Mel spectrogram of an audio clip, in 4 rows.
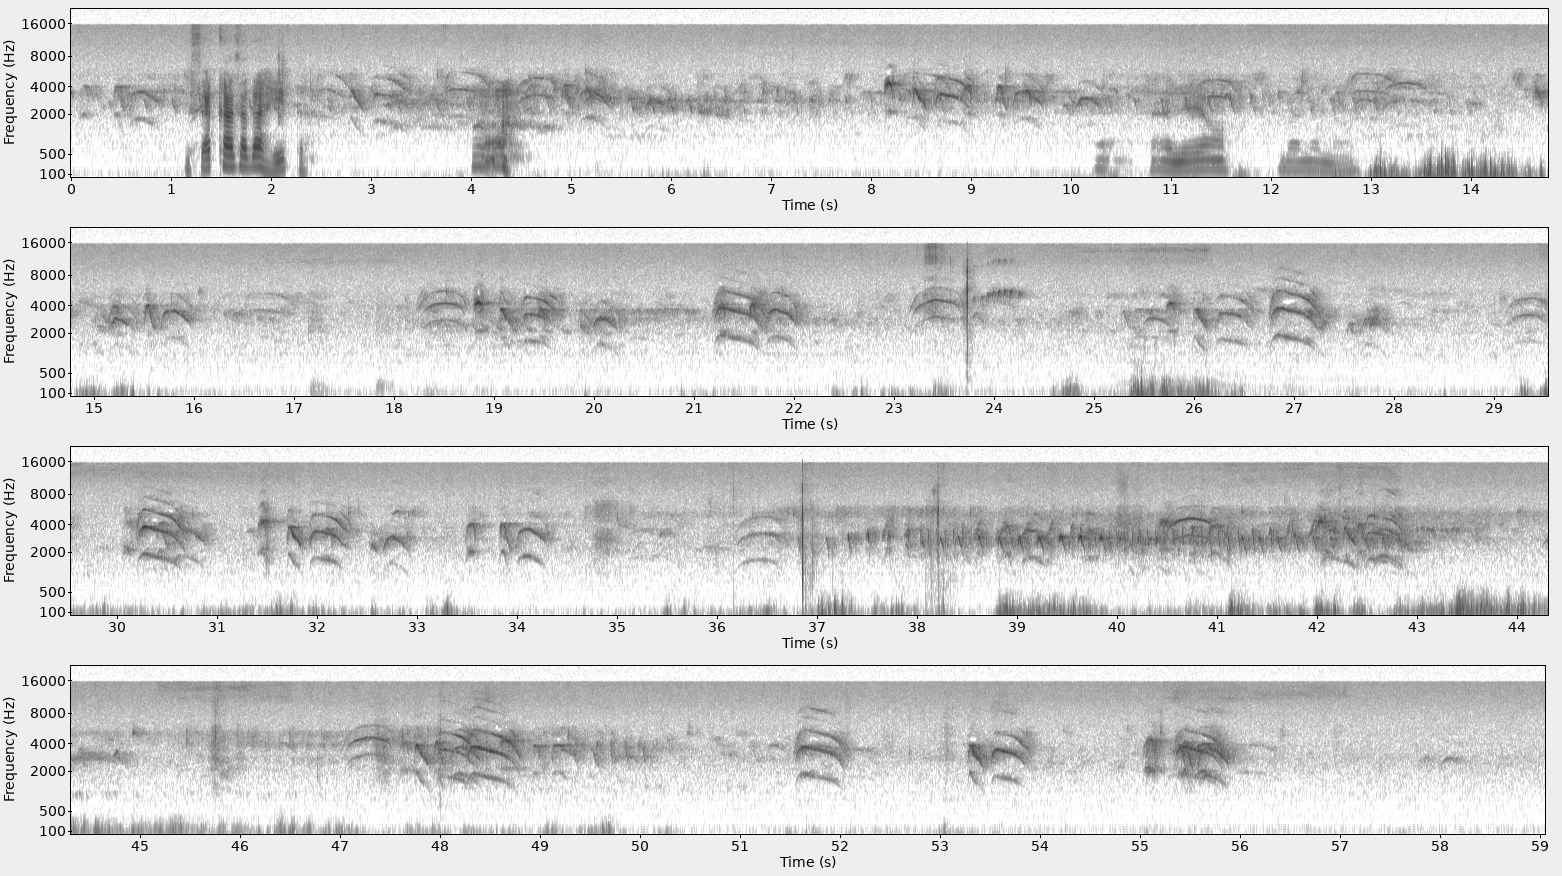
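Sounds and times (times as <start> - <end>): birds chirping and calling: 0.1 - 17.3, 18.0 - 52.6, 53.3 - 54.1, 54.8 - 56.4
low rumbles on microphone: 12.6 - 15.7, 24.6 - 26.6, 35.2 - 48.0
bird trill: 47.1 - 50.1, 53.3 - 54.0.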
